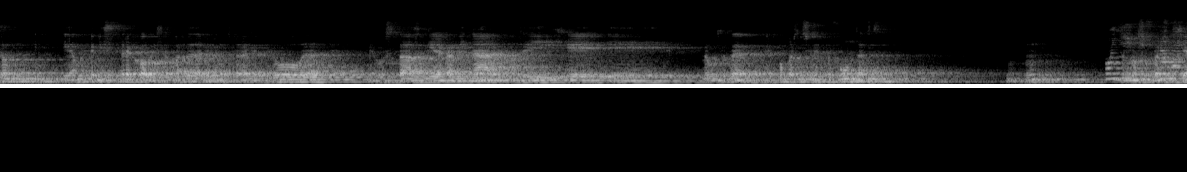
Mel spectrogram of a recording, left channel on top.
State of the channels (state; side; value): silent; right; digital silence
